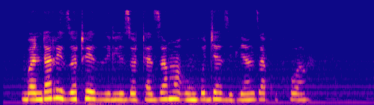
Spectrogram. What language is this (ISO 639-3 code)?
swa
